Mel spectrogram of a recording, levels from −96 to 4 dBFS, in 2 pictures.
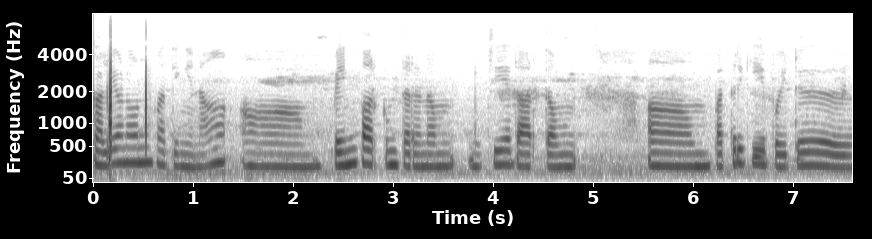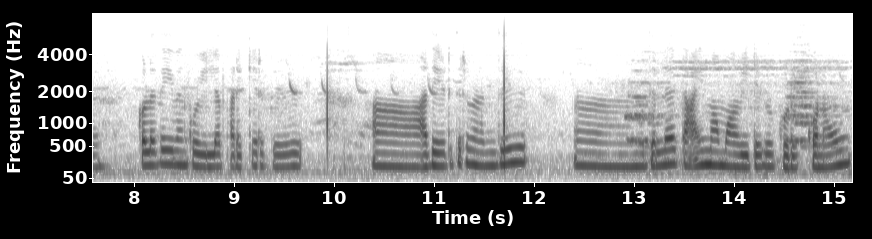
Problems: background sounds at intervals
